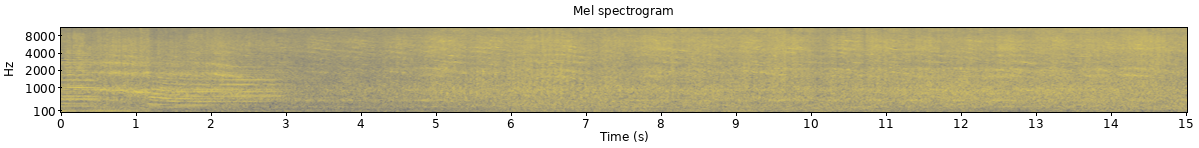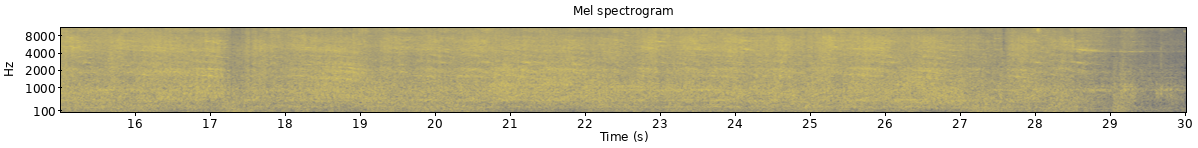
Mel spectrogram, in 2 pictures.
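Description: BNSF intermodal freight train passing at about 69 mph. The lead locomotive's horn chord drops in pitch as it goes by over the rumble of its diesel engines, then comes a long, steady rush and clatter of trailer-carrying intermodal cars with rhythmic wheel clicks. The sound falls away quickly as the last car passes near the end.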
